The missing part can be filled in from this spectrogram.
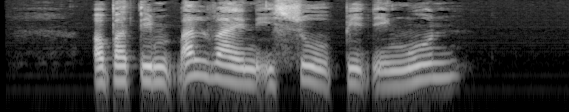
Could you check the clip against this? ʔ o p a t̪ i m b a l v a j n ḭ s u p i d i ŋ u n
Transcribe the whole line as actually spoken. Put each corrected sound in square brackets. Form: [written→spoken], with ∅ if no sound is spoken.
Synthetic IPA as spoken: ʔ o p a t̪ i m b a l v a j n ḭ s u p i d i ŋ u n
